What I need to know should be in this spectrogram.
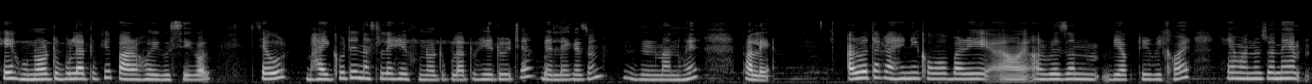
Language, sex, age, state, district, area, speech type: Assamese, female, 18-30, Assam, Dhemaji, urban, spontaneous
